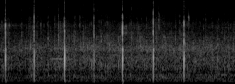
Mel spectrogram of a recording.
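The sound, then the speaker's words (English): A church audience claps together for families who have just made commitments to raise their children in the faith, a steady patter of many hands with sharper individual claps popping out every fraction of a second, moderately loud, with no voices over it. “Just join me in an applause for those families.”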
